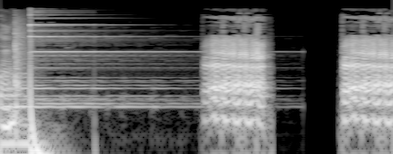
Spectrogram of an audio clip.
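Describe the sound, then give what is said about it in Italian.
Sheep bleating: a single bright bell ding rings out and fades, then two wavering, nasal bleats follow, the second cut off at the end. “Pecora.”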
